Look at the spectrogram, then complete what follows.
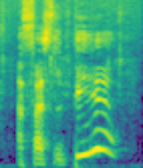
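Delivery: loud pitch rise to very high on Bier. Repeating someone's question about a barrel of beer: rising pitch on bier. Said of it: "mit der Stimme so nach oben".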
